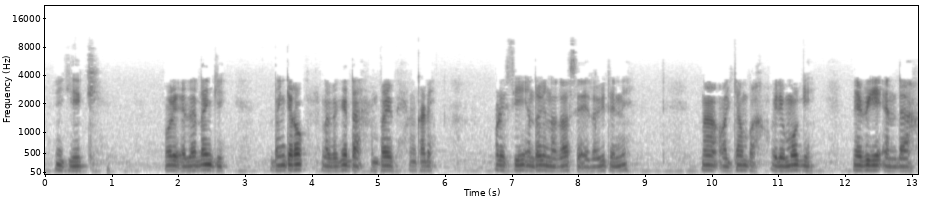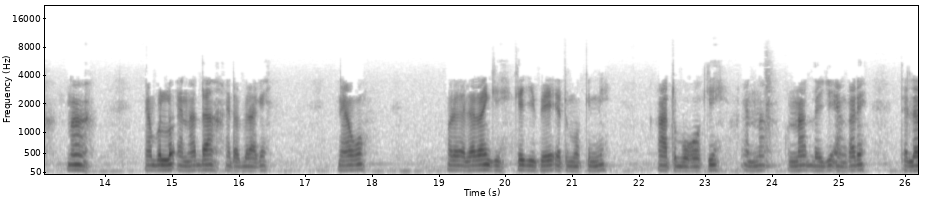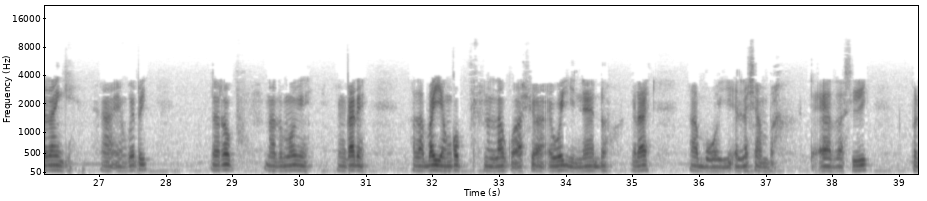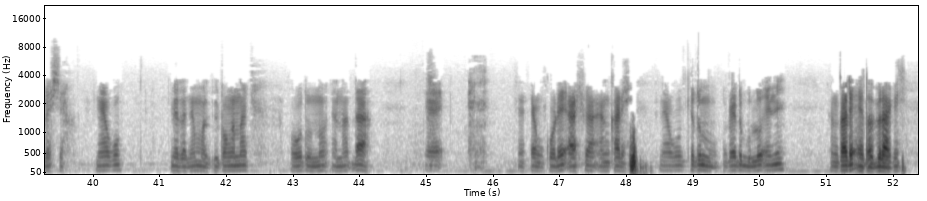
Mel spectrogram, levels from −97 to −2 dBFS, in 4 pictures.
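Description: Throughout the speech, the sound is dull and smeared, with fizzy sibilants and a warbling texture, likely AAC compression at a low bitrate near 32 kbps. From 48.85 to 49.66 s, a 46.9 Hz buzz tracks the level: a filter restarted on every block, which fits a 1024-sample block, injects a transient at each boundary.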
